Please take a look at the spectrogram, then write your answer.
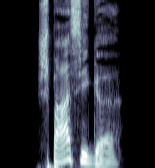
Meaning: inflection of spaßig: 1. strong/mixed nominative/accusative feminine singular 2. strong nominative/accusative plural 3. weak nominative all-gender singular 4. weak accusative feminine/neuter singular
- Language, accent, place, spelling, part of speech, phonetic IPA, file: German, Germany, Berlin, spaßige, adjective, [ˈʃpaːsɪɡə], De-spaßige.ogg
